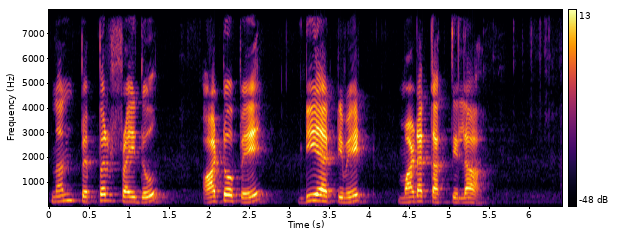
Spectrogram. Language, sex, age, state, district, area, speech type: Kannada, female, 60+, Karnataka, Bangalore Rural, rural, read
